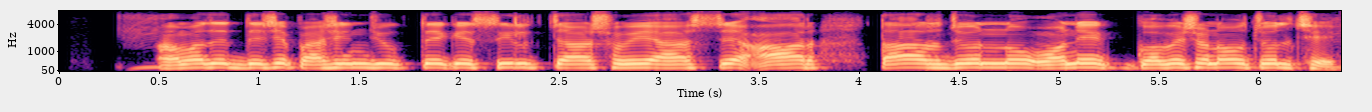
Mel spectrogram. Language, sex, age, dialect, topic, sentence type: Bengali, male, 41-45, Northern/Varendri, agriculture, statement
